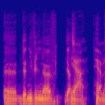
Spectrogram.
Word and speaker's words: Denis Villeneuve: But it's worth seeing just to see, how visionary, I don't know how to pronounce his name, Denis Villeneuve? Denis Villeneuve, yes.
